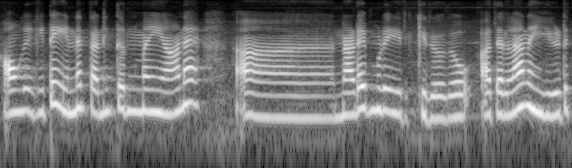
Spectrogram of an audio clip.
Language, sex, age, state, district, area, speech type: Tamil, female, 18-30, Tamil Nadu, Tiruppur, rural, spontaneous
